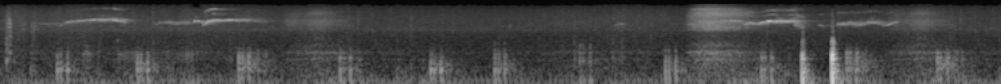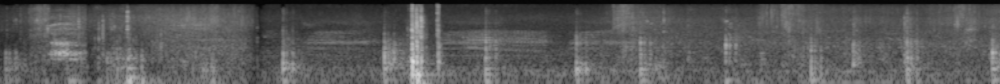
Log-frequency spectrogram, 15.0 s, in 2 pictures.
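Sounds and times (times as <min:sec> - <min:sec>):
small bird chirping: 0:00.2 - 0:02.6, 0:04.5 - 0:07.1
soft rustling: 0:06.9 - 0:09.4.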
